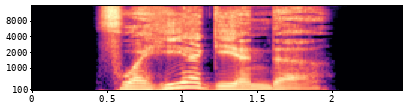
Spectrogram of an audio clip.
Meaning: inflection of vorhergehend: 1. strong/mixed nominative masculine singular 2. strong genitive/dative feminine singular 3. strong genitive plural
- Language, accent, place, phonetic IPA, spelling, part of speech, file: German, Germany, Berlin, [foːɐ̯ˈheːɐ̯ˌɡeːəndɐ], vorhergehender, adjective, De-vorhergehender.ogg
